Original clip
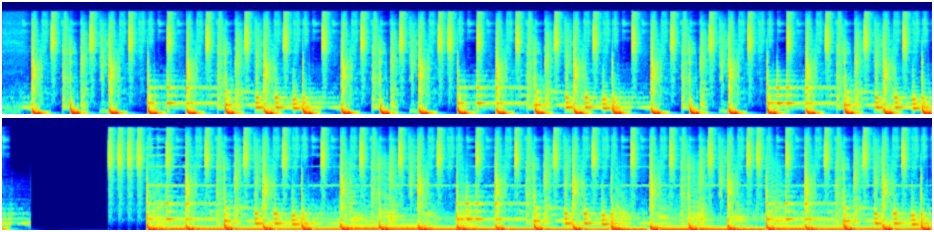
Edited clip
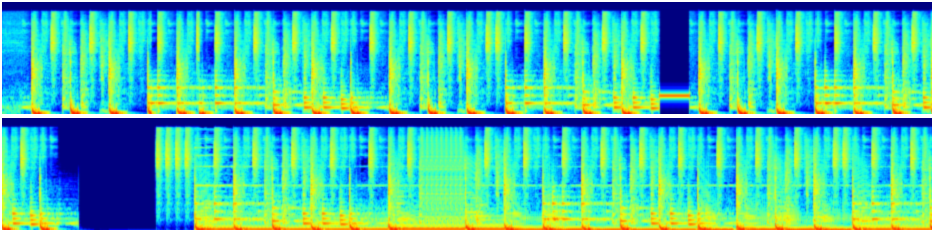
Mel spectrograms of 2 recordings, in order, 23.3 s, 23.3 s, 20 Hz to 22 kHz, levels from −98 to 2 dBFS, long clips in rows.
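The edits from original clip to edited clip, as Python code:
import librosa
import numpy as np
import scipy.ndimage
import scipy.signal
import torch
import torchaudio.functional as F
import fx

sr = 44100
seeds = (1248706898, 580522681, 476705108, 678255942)

y = fx.edit(x, sr, fx.bleep(start_s=7.61, length_s=0.38, hz=673.0, db=-17.0),
    fx.duplicate(start_s=9.72, length_s=0.6, to_s=1.86),
    fx.stutter(start_s=16.26, slice_s=0.06, count=9), tone=tone)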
